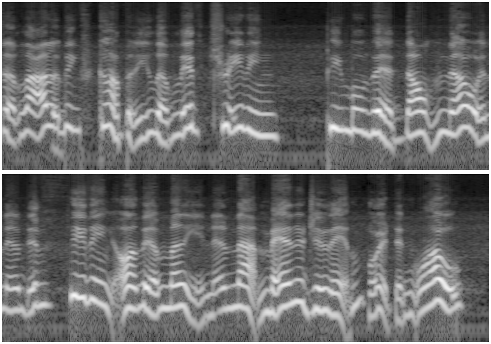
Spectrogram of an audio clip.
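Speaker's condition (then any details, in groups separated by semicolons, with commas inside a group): Cerebral palsy; speech affected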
